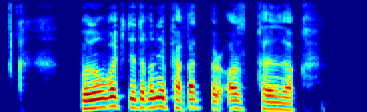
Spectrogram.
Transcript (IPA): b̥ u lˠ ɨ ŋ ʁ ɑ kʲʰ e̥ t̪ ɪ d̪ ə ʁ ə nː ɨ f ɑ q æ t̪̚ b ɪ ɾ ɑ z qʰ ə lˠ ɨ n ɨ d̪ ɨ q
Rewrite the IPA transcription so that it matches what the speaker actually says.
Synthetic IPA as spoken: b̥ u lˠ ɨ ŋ ʁ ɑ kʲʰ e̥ t̪ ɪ d̪ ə ʁ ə n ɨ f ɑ q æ t̪̚ b ɪ ɾ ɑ z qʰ ə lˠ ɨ n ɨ d̪ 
